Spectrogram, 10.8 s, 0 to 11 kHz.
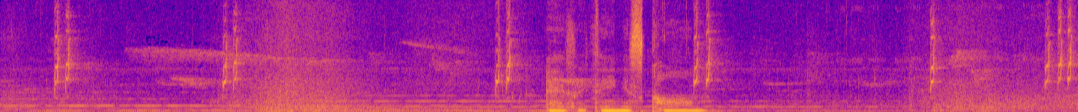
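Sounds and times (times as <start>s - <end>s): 
birds chirping and singing: 0.4s - 5.4s, 6.6s - 10.7s
speech: 5.7s - 7.2s.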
